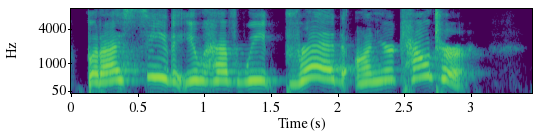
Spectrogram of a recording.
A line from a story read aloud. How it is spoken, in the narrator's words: I yelled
